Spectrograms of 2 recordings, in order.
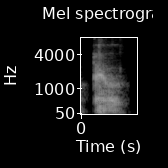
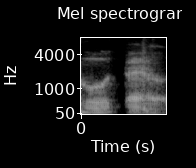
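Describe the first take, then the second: First: It begins directly with the vowel, no h. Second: It begins with an audible h sound. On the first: The speaker calls it right. "itu H-nya itu jangan dibaca" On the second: The speaker calls it wrong. "bukan hotel ya"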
